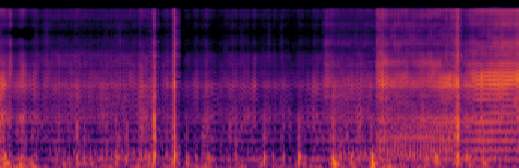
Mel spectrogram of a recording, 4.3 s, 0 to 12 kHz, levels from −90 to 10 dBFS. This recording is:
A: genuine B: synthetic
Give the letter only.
B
